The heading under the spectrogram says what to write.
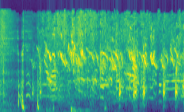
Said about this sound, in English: All right, let me play you a couple sounds here, or clips of sound. Yeah. And you tell me whether these chickens are happy or exasperated.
